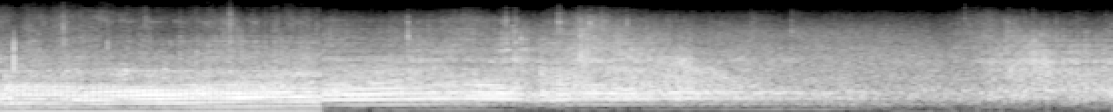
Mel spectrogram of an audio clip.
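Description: A rally car engine roars at high revs.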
